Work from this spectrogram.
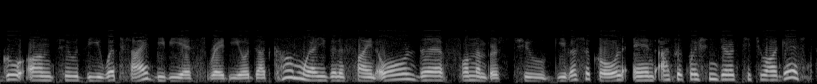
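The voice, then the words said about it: French accent in English. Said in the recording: “with my French accent”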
